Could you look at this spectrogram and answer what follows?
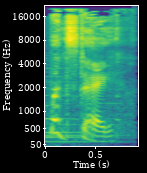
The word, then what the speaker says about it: Wednesday: A lot of us think that it's actually three syllables, but it's just two. Wednesday. Wednesday. Don't go saying Wednesday. Wednesday. Wednesday. So that tells you that the D is silent.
